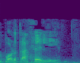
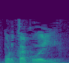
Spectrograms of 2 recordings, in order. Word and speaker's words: Portacoeli: Pero que a la hora de pronunciar... – Portacoeli, porque es la forma original en latín.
